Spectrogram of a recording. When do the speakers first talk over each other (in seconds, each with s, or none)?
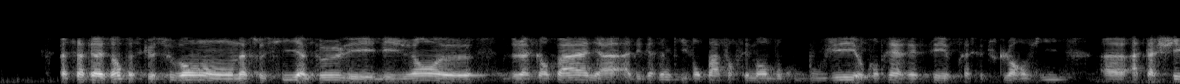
none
